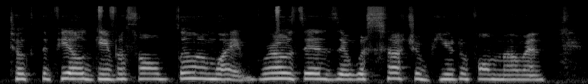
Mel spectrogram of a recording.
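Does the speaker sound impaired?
Yes: ALS; young onset.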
